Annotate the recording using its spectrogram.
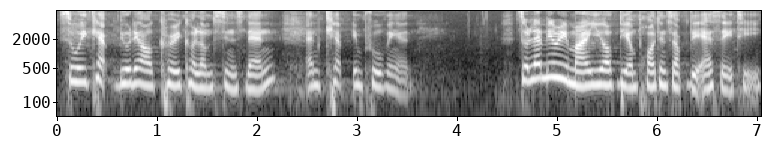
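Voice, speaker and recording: A woman with a Vietnamese accent, fairly high-pitched and at a fairly quick pace. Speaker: entrepreneur. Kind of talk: conference talk.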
